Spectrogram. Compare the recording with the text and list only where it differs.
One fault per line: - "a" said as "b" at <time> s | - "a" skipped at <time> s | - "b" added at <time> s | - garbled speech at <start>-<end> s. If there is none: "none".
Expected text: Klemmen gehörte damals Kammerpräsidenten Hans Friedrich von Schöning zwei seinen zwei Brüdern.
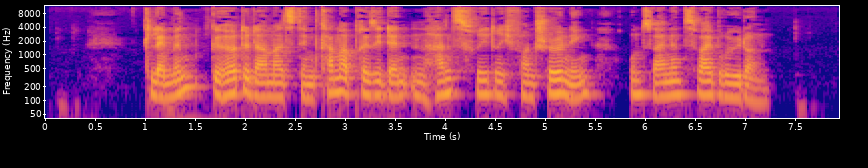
- "dem" added at 2.5 s
- "zwei" said as "und" at 5.8 s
